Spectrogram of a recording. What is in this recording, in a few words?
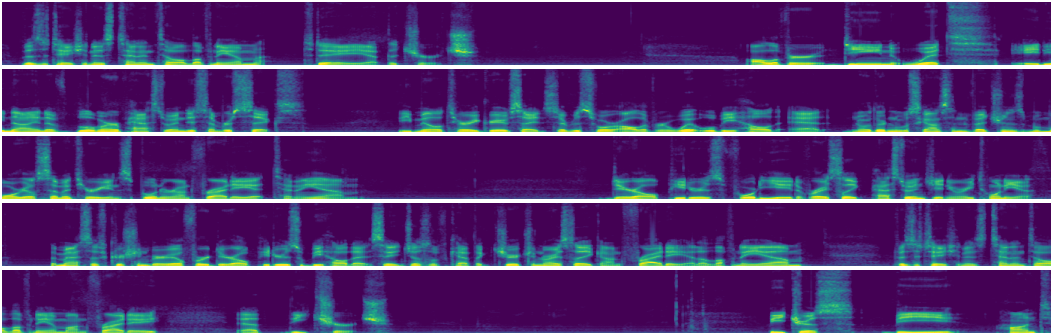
Funeral Announcements; Tuesday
